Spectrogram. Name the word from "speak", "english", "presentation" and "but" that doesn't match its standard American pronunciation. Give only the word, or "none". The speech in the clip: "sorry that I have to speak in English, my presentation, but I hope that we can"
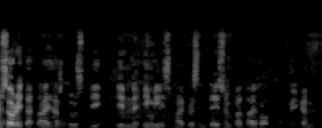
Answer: presentation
